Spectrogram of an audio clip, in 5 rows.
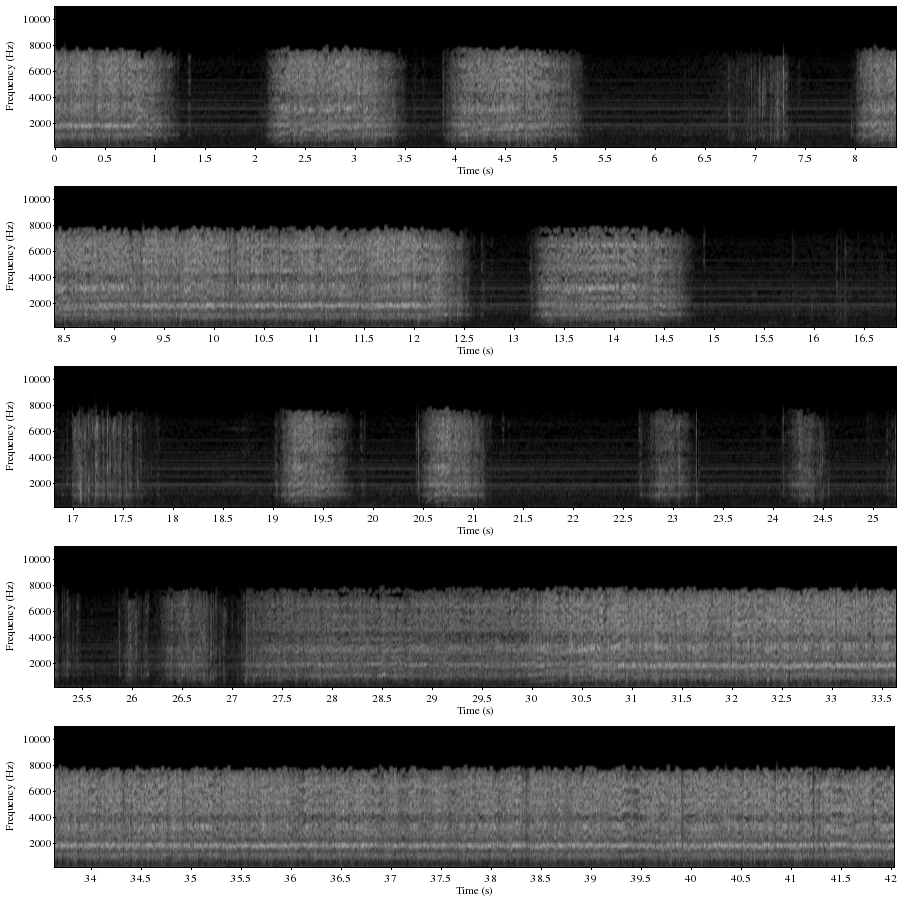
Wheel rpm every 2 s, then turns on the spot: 110, 110, 80, 10, 190, 230, 110, 60, 10, 30, 20, 10, 10, 60, 110, 210, 230, 230, 230, 230, 230.
16-18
